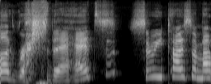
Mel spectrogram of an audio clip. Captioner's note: hold back laughter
